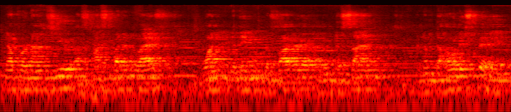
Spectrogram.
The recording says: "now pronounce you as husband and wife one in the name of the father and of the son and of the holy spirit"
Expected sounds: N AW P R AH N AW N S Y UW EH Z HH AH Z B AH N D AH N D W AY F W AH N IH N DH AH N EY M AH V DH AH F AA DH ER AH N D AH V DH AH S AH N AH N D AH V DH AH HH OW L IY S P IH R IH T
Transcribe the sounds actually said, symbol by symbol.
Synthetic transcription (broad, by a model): N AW P R AH N AW N S Y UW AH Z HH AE S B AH D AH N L AY F W AH N IH N DH AH N EY M AH V DH AH F AA DH ER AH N AH V DH AH S AH N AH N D AH V DH AH HH OW L IY S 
